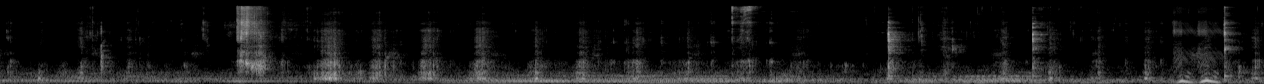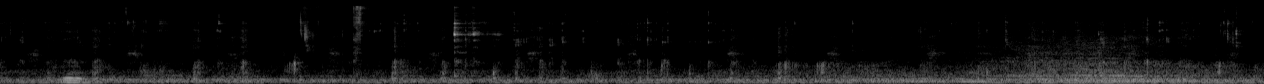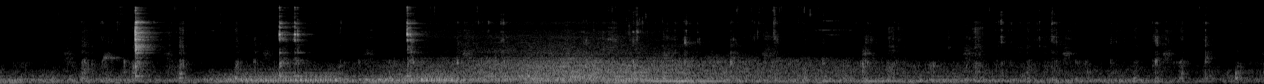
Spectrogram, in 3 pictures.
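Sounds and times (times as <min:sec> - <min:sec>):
person chewing: 0:00.0 - 0:37.9.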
